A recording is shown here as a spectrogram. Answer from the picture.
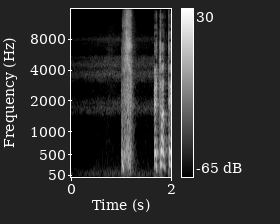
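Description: About a second of silence, then one short, breathy burst of sound from a person, lasting about a third of a second, before recited speech resumes.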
